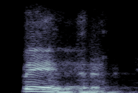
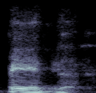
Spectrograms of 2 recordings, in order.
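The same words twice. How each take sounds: First: Every sound of the word is pronounced. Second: A sound in the middle is dropped. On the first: "a palavra pedra" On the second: "Muita gente lê assim, pedra. ... houve uma perda aí no meio"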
